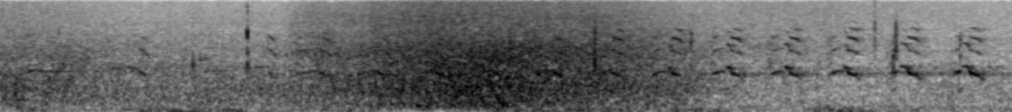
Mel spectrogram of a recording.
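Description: Small sea waves washing on a sandy shore, swelling about two seconds in. Over them comes a run of short, repeated high calls, about three a second.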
